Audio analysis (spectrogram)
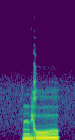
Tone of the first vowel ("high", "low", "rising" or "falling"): high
